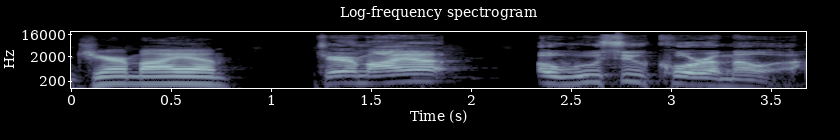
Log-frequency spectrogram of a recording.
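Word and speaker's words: Owusu-Koramoah: into joku uh do you know how to pronounce that next name Jeremiah Jeremiah Owusu koramoa koramoa that's right cormo Jeremiah OSU koramoa did not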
